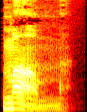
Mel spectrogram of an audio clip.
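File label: "mum", British English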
